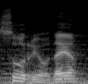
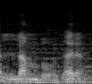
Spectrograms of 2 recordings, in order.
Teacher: उसमें तो अ और उ की संधि से ओ ही बनता है, आ तो कहीं बनता नहीं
